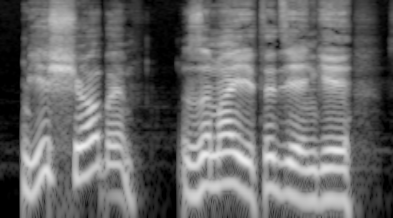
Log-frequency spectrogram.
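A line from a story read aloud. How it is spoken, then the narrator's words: Dry, gloomy. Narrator (Russian): сухо похвалил мрачный вампир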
